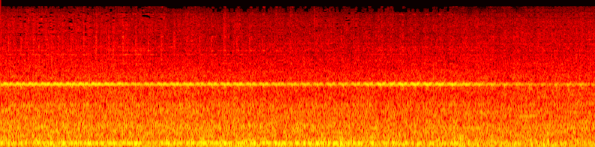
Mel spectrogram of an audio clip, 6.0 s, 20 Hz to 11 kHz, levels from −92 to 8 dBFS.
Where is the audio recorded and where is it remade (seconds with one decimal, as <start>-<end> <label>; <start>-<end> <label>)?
0.0-4.6 recorded; 4.6-6.0 remade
